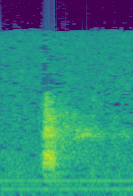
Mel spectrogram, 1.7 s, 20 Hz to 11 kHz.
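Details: A greater kudu gives a single loud, gruff alarm bark that fades quickly, at Elephant Plains, 23 August 2008.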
